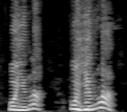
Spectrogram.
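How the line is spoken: Excited loud laughter. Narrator (Chinese): 小勇笑得特别大声

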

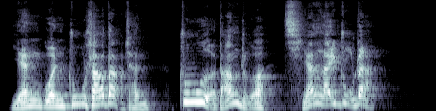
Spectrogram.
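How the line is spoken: Fierce loud shout. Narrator (Chinese): 袁绍厉声大叫

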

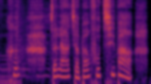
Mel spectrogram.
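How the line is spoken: Eerie smile. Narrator (Chinese): 女乘客诡异的一笑

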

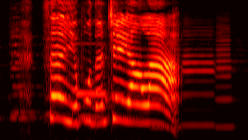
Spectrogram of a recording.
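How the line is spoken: Exasperated shout. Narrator (Chinese): 女农场主看到洛特又把邮递员吓跑了，大叫起来

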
